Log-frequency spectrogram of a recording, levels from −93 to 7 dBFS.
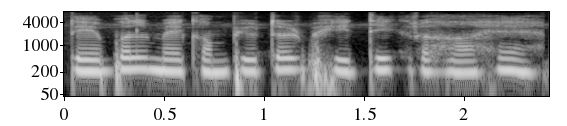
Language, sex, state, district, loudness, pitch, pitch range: Hindi, female, Arunachal Pradesh, Papum Pare, -17 LUFS, 215 Hz, 205-230 Hz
